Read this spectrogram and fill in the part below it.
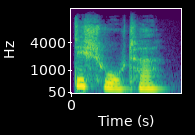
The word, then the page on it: dishwater: British English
